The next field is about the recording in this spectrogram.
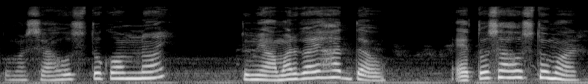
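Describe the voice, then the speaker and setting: A woman voicing an eerie possessed village wife, seductive and menacing, with drawn-out words and a rural Bengali dialect, in a horror cartoon. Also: sits high, warm tone. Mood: menacing, indignant. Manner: slow, drawn-out delivery.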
